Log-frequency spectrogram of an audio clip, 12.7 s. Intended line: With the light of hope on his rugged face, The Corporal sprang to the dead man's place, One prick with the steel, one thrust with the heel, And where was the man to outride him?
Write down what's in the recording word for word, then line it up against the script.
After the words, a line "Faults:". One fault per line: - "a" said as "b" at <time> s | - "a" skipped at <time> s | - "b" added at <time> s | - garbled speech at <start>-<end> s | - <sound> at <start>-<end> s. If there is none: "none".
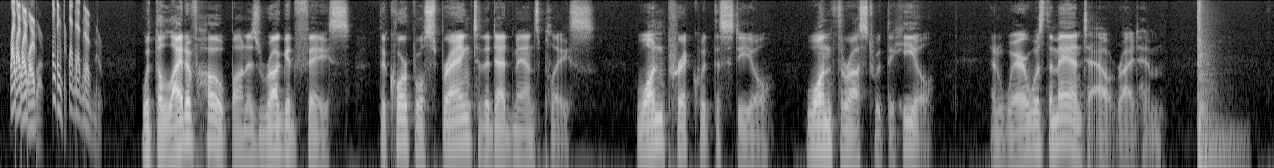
With the light of hope on his rugged face, The Corporal sprang to the dead man's place, One prick with the steel, one thrust with the heel, And where was the man to outride him?
Faults:
- chirp at 0.1-1.0 s
- thud at 12.0-12.5 s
